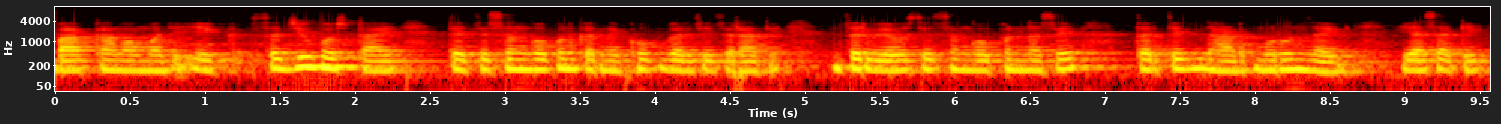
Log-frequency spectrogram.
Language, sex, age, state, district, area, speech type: Marathi, male, 30-45, Maharashtra, Satara, urban, spontaneous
